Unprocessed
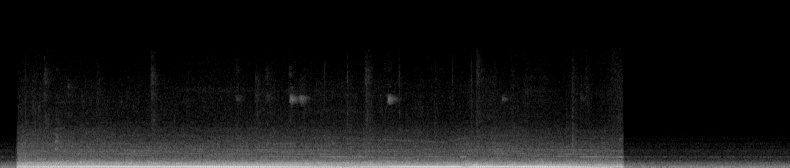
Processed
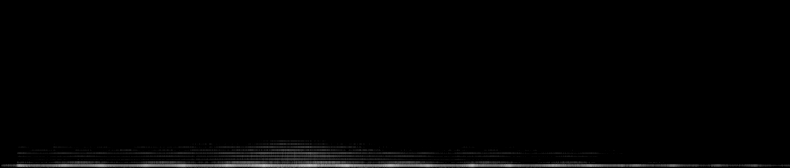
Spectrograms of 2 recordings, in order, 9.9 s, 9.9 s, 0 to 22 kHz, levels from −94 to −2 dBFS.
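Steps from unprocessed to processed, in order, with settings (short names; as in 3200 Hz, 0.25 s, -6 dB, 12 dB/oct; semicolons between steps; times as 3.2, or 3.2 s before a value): Doppler pass-by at 3.71, 13 m/s, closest 3 m; soft clip -28.5 dBFS, distortion -10 dB; vocoder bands 16, saw 399 Hz; on a send: echo 0.93 s -13.5 dB; on the sum: vowel sweep e-i 0.98 Hz; gain +6 dB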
